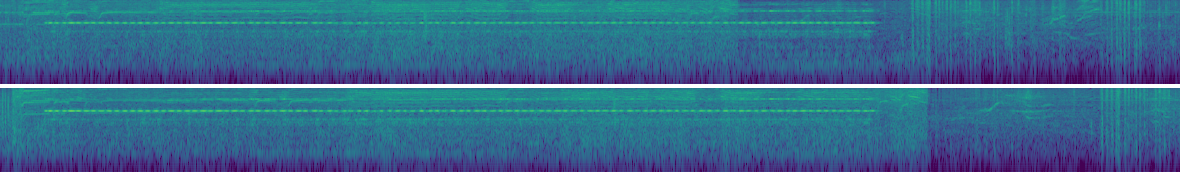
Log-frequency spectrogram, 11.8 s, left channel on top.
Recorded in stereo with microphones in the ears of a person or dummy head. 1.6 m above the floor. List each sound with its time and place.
0.4 s a violin: 5° right (ahead or behind)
